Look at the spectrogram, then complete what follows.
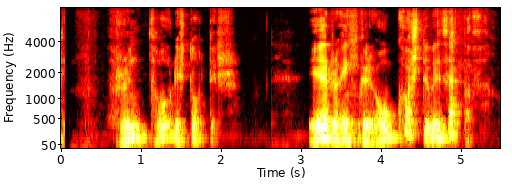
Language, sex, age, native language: Icelandic, male, 60-69, Icelandic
